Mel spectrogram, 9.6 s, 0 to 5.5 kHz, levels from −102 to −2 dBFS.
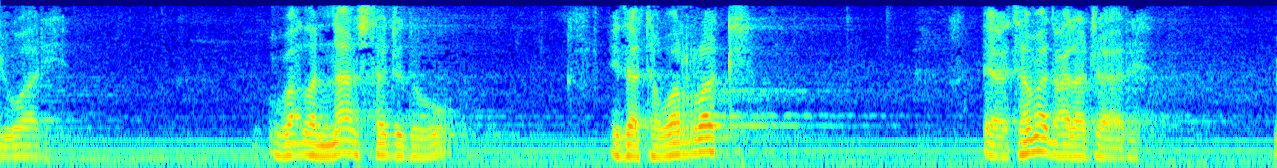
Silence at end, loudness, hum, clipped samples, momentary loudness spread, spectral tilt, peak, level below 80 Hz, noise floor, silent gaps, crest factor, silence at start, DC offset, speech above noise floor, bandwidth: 0 s; -34 LUFS; 60 Hz at -55 dBFS; under 0.1%; 25 LU; -5 dB/octave; -16 dBFS; -60 dBFS; -56 dBFS; none; 20 dB; 0 s; under 0.1%; 23 dB; 5.2 kHz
